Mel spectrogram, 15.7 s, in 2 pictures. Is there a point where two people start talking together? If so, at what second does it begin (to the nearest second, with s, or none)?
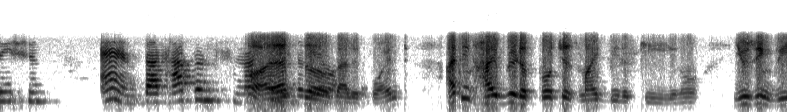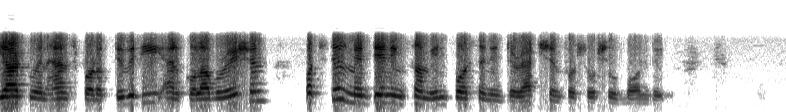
2 s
